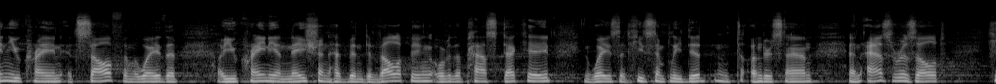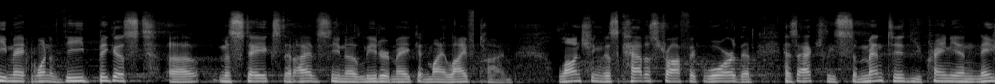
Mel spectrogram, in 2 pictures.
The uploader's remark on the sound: Recorded at the 2023 Oslo Freedom Forum.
